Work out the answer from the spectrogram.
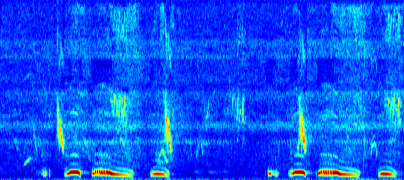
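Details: Dove calling for decoy-bird training. Two clear phrases of rounded low coos, each built around one long downward-sliding note and a closing short coo. Faint high chirps of other birds sound in between.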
